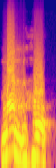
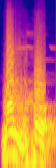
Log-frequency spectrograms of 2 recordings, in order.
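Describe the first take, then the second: Both takes have the same delivery.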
